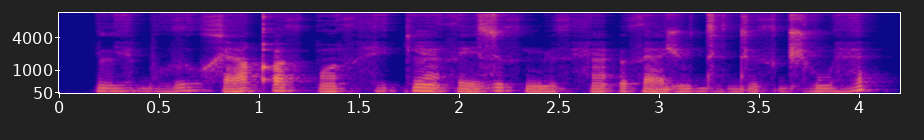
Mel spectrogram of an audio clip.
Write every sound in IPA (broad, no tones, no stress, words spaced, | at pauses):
lʲæ̤bo̤ðo̤ xæqʼoθ pɔ̃θhe̤ kʲæ̃ θezʉθ myθ hæ̃ʔɵθæʒy de̤dʉθd͡ʒɔ̤ wæ̤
